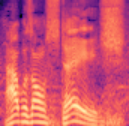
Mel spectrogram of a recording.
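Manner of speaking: exaggerated slow retelling; slow, deliberate repeat. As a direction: drag each word out slowly. Repeating her answer slowly.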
